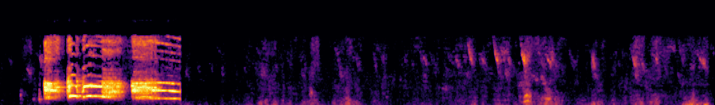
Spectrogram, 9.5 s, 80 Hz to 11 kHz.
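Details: Red junglefowl of the Pradu colour, research recording dated 18 August 2023: a loud, raspy crow of nearly two seconds in broken segments, followed by quieter rustling and distant chirps.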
